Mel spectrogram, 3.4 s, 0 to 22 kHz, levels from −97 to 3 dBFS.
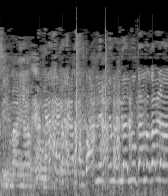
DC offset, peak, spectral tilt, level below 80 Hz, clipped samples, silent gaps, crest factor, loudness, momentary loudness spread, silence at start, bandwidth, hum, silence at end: under 0.1%; 0 dBFS; -2 dB/octave; -48 dBFS; under 0.1%; none; 16 dB; -15 LUFS; 3 LU; 0 s; 16 kHz; none; 0 s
